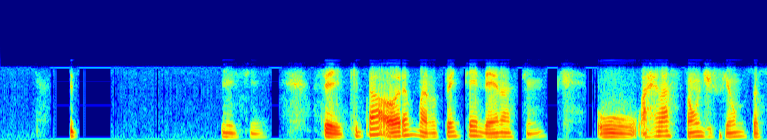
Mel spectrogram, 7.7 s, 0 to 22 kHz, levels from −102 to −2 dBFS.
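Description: Throughout the speech, the audio was stored as Dialogic VOX ADPCM, coding each sample as a 4-bit step from a prediction. Nothing sounds above 3 kHz, which fits a 6,000-sample-per-second rate near 24 kbps, and heavy quantisation leaves gritty hiss trailing the speech.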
